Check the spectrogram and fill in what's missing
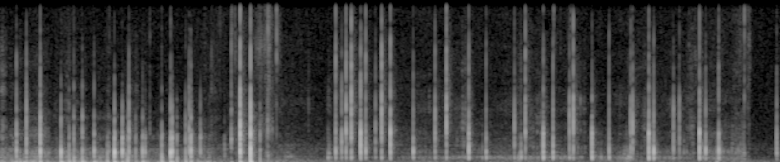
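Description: Long acrylic nails tap and scratch the face and top edge of a closed, printed cardboard puzzle box held upright. Rapid, sharp, dry clicks with bright edges and very short decay fall in irregular bursts over a faint low rumble, with a short scratchy texture between some taps. The loudest cluster of taps comes about a third of the way through, followed by a brief lull before the tapping resumes.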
